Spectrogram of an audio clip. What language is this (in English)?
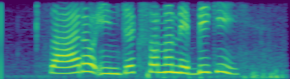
Odia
